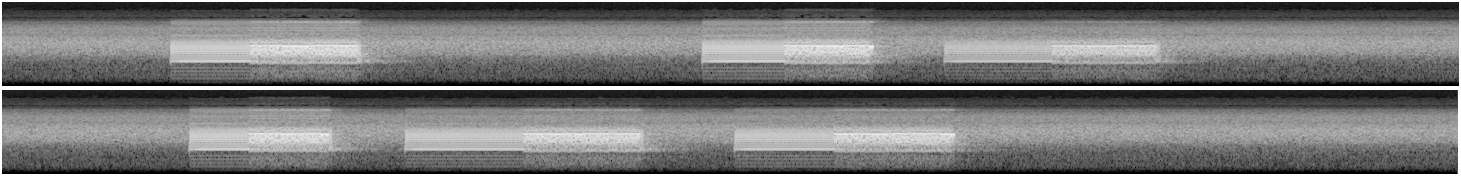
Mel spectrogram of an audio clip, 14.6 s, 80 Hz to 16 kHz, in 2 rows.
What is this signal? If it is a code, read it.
Packet radio (AX.25, as in APRS), 1200 baud, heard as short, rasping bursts, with radio hiss.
